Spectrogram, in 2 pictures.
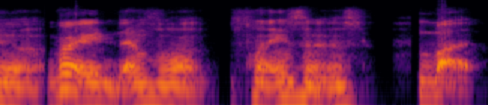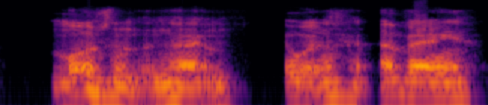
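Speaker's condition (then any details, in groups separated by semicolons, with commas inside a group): ALS; about two years since onset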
